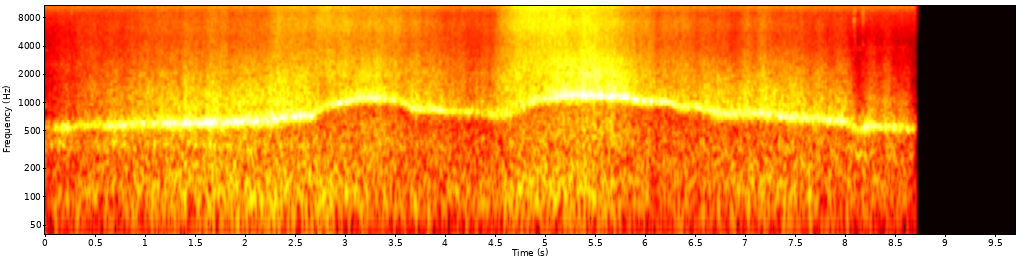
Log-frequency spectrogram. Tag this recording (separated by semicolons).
Wind; Storm; Arctic; Windy; Breeze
